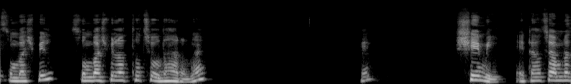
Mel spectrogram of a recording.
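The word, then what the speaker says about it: Chemie: সুম্বাসপিল অর্থ হচ্ছে উদাহরণ সেমি এটা হচ্ছে আমরা যে কেমিস্ট্রি বলি না কেমিস্ট কেমিস্ট্রি সেমি হ্যা সেমি এটা কিন্তু কেমি হবে না কেমি অনেকে কেমি উচ্চারণ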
